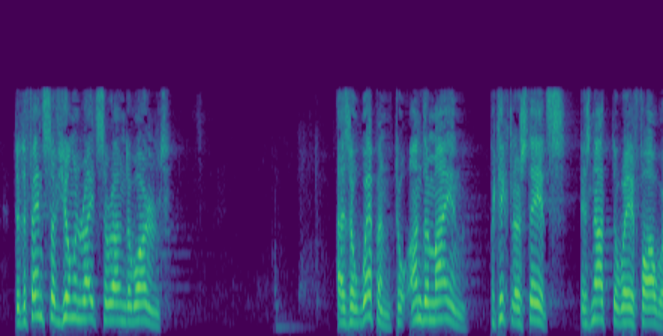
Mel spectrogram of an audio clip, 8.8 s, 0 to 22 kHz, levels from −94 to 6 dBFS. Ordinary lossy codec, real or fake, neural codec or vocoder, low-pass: none; fake; vocoder, 44.1 kHz, 128 mel bands every 512 samples, BigVGAN v2; 7.2 kHz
